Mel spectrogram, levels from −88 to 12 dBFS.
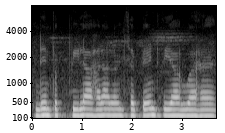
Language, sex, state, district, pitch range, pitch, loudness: Hindi, male, Punjab, Fazilka, 155-160 Hz, 160 Hz, -12 LUFS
